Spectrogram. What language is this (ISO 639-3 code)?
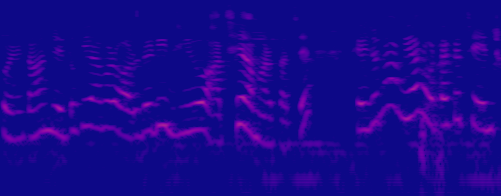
ben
